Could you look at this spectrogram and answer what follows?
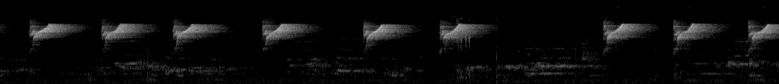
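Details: Olive-backed sunbird, recorded in 2021, giving a series of sharp, high notes that sweep up and then hold, roughly one every 0.7 seconds. There are about ten notes, with a brief pause midway and faint low chatter behind.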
